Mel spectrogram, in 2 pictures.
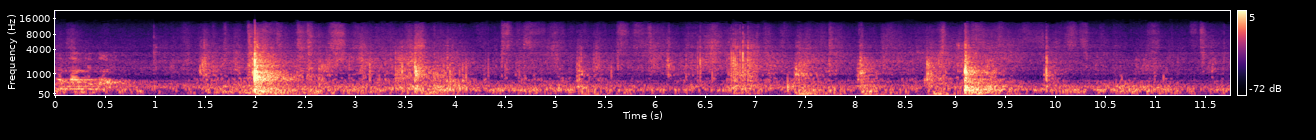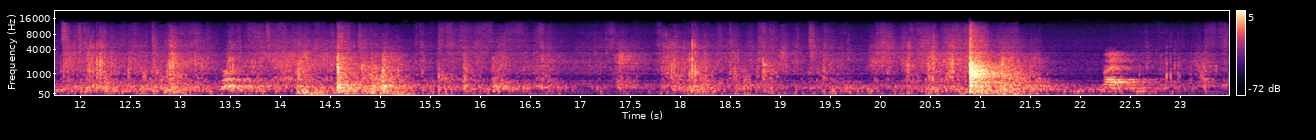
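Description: Bare feet shuffle and pad across a mat.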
